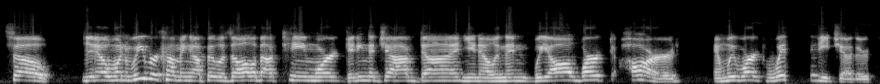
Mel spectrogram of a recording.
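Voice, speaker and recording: Man in his forties, bright forceful tone, rambling with fillers, dull lo-fi sound. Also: high-pitched, moderate pace, clear, resonant tone. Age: 40s. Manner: rambling with many fillers and restarts. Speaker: podcast host. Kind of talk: casual conversation.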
